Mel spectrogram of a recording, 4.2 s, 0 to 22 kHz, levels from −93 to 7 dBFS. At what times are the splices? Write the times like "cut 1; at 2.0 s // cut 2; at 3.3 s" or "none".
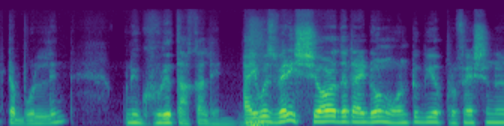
cut 1; at 2.0 s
